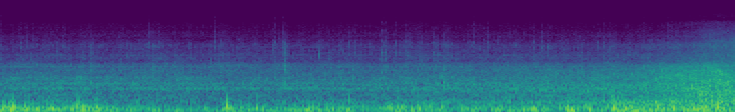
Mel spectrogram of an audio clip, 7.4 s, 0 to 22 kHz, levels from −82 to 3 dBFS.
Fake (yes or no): yes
